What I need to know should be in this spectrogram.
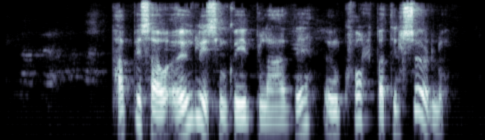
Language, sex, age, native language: Icelandic, male, 40-49, Norwegian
